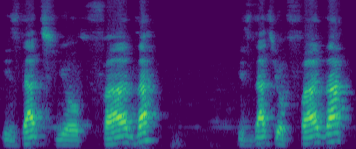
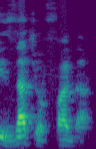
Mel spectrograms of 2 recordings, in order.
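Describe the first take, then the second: First: "Is that your father" climbing on 'father'; rising tone. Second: "Is that your father" dropping low on 'father'; falling tone. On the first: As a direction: lift the pitch clearly on 'father' to ask. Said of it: "It should end in rising tone". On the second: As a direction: let 'father' fall like a statement. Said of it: "It is wrong to say". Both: Shown as a demonstration.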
